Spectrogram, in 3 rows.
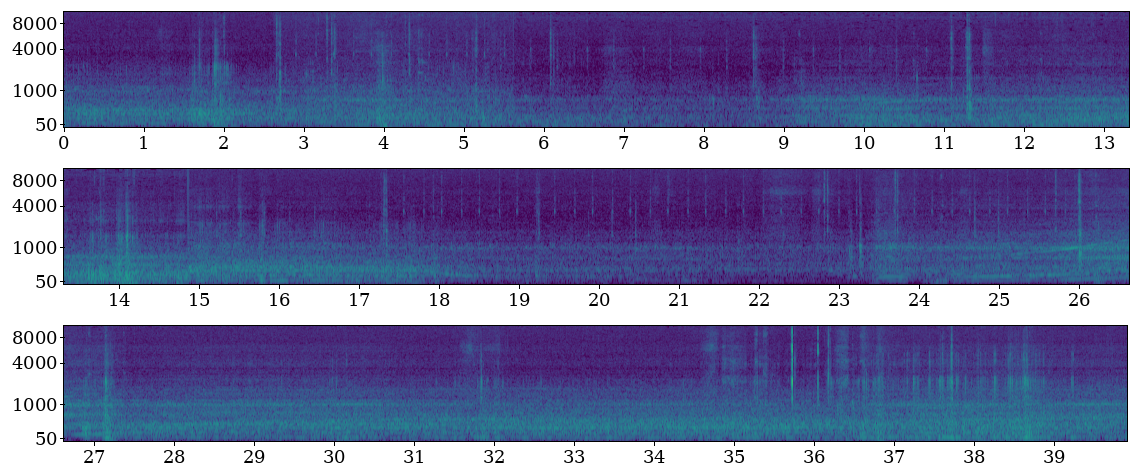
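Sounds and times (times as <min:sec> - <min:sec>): car engine and road noise: 0:00.0 - 0:39.9
sharp clicks in car cabin: 0:01.6 - 0:06.3.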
